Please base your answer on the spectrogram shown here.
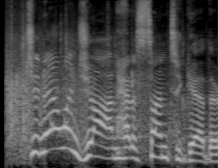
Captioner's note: audience applause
